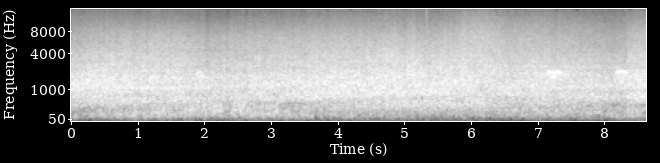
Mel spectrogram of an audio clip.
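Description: Surf breaking on a sandy beach, a steady loud rush of waves mixed with wind blowing on the microphone.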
